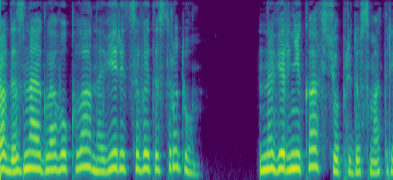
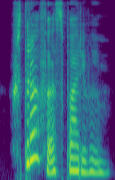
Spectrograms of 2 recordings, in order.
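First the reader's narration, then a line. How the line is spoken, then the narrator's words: Thoughtful. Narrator (Russian): задумчиво ответила та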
